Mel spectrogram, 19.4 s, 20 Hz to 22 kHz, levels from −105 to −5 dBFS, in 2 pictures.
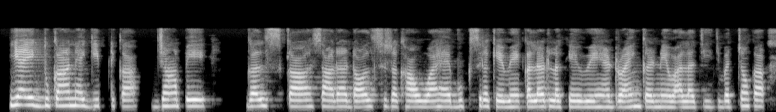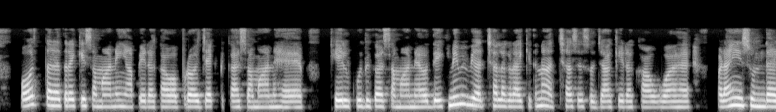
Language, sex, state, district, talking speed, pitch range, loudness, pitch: Hindi, female, Bihar, Purnia, 205 wpm, 205-230 Hz, -16 LUFS, 215 Hz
